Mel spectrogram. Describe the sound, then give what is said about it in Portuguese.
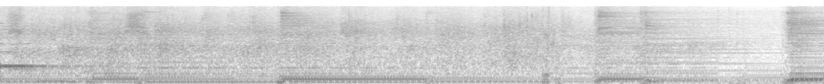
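An audience claps steadily for the worship band in a dense, even wash of applause, while sustained keyboard chords ring underneath and shift a few times. “Vamos aplaudir o pessoal do louvor aqui, maravilhoso.”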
